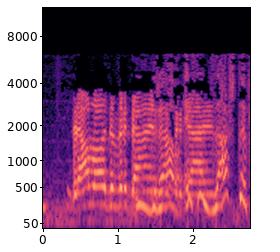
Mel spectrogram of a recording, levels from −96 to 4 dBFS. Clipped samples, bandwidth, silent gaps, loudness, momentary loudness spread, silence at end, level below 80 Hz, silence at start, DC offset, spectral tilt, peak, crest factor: under 0.1%; 6.6 kHz; none; -18 LUFS; 4 LU; 0 s; -52 dBFS; 0 s; under 0.1%; -6 dB/octave; -6 dBFS; 12 dB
